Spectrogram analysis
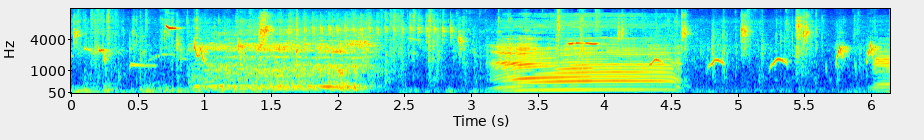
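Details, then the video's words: A crowd of tame cattle walks from the neighbouring village to their pen. A rough, noisy low moo is followed by a long, clear, harmonic moo that falls slightly at the end, with small birds chirping throughout. "suara sapi moo"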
